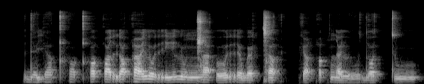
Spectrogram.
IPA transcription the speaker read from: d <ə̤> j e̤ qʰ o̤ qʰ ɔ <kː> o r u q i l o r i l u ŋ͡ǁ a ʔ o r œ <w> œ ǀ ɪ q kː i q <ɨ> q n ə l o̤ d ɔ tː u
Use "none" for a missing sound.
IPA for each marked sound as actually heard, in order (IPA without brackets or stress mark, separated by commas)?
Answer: ɛ̤, q, w, i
